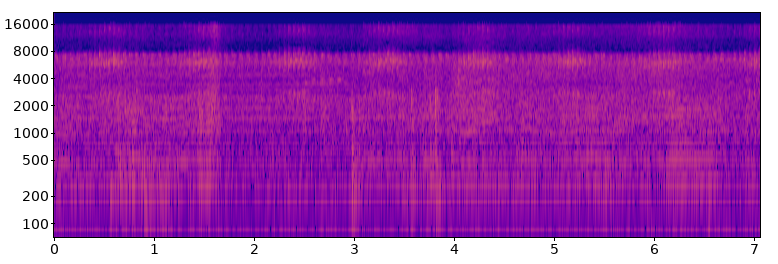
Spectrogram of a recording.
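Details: Continuous dense buzzing of honey bees, disturbed during honey hunting at home, forms a steady wash of sound with faint knocks and rustles scattered across it.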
